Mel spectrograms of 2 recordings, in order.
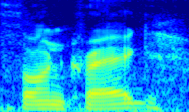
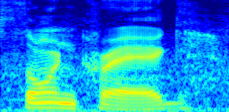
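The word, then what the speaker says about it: Thorncrag: It's actually a crag. C R A G. So, it's Thorn Craig, and it is uh the Stanton Bird Club.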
